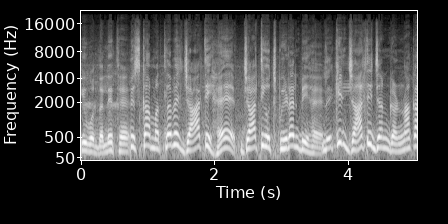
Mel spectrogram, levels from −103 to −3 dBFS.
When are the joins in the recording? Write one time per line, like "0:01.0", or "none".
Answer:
0:00.7
0:02.3
0:03.6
